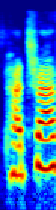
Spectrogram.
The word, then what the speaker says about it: Patra: and my name is Patra the way you pronounce it is like Cleopatra and I am excited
